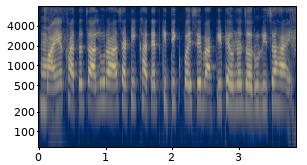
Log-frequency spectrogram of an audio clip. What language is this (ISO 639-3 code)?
mar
